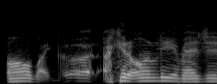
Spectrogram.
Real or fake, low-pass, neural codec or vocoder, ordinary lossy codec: real; 7.2 kHz; none; Opus, 32 kbps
